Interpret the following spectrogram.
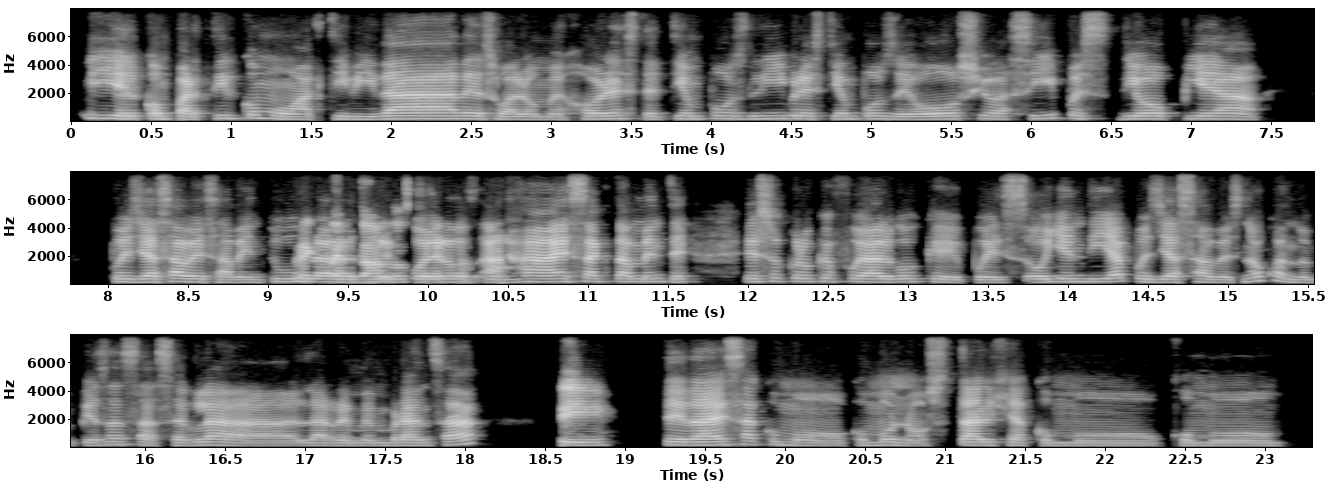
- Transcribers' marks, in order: none
- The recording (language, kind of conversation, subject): Spanish, unstructured, ¿Cómo compartir recuerdos puede fortalecer una amistad?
